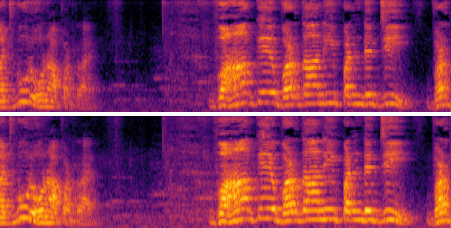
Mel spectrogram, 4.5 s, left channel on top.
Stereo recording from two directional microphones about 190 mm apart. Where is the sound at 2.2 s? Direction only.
20° left (ahead or behind).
